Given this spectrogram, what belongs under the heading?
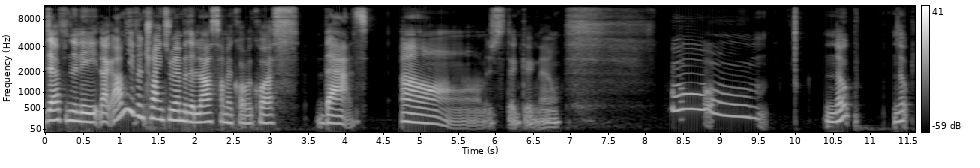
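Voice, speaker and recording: A woman's voice: mid-range voice, a bit bright, clean tone. A woman hosting a podcast, talking frankly and casually with lots of fillers and asides. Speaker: podcast host. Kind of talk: casual solo podcast chat.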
